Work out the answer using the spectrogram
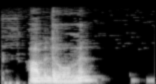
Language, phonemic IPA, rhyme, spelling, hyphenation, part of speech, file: Norwegian Bokmål, /abˈduːmən/, -ən, abdomen, ab‧do‧men, noun, NB - Pronunciation of Norwegian Bokmål «abdomen».ogg
- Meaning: 1. abdomen, belly (or that part of the body between the thorax and the pelvis) 2. abdomen (the posterior section of the body, behind the thorax, in insects, crustaceans, and other Arthropoda)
